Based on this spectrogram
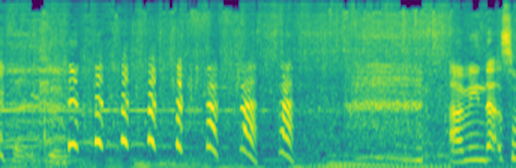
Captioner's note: laughing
